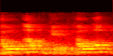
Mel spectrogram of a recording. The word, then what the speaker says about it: حواب: ہو جانا جس پہ حباب کے, یا اس کا تلفظ حواب کے کتے جس پہ بھونکے.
